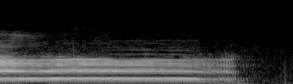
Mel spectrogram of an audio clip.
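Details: Massive African buffalo bull under attack by four male lions gives a loud, deep, drawn-out bellow, steady and strongly tonal for about two seconds, then sliding down and breaking off into quiet.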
